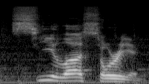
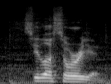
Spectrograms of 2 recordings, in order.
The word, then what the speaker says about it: Sila Sorian: My name is pronounced Sila Sorian. Sila Sorian.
